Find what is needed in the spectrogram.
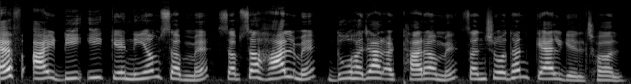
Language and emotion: Maithili, neutral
